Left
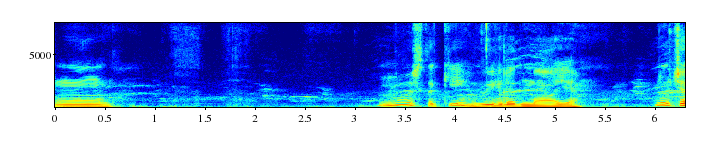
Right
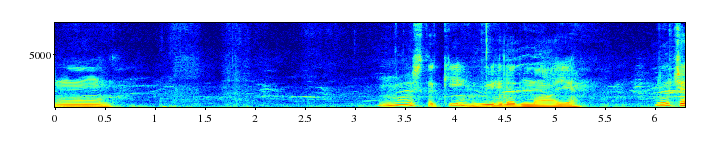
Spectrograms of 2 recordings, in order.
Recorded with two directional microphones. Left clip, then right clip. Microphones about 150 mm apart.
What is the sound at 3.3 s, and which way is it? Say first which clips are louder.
Speech: left 1 dB; 20° left (ahead or behind).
